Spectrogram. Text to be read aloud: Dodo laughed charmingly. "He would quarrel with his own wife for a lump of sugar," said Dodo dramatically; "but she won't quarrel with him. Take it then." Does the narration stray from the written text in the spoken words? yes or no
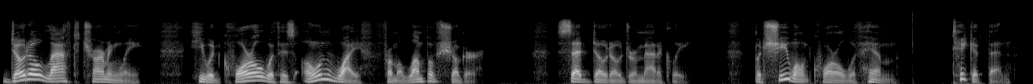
yes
